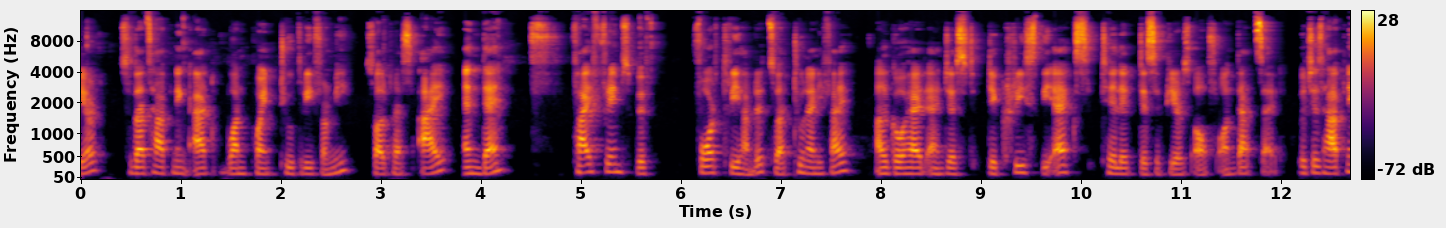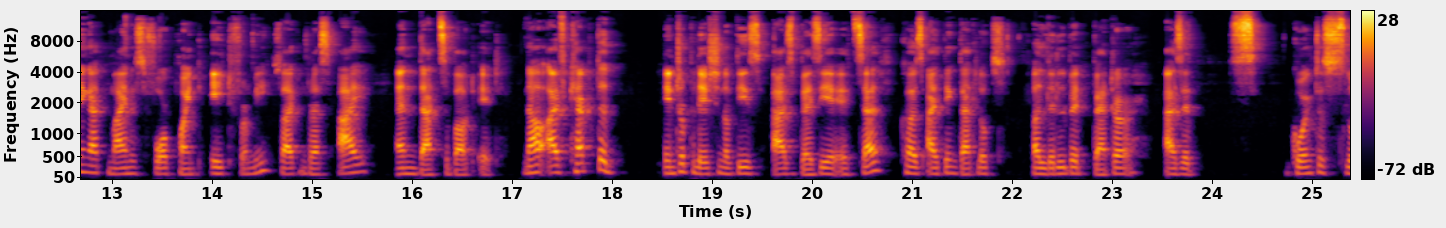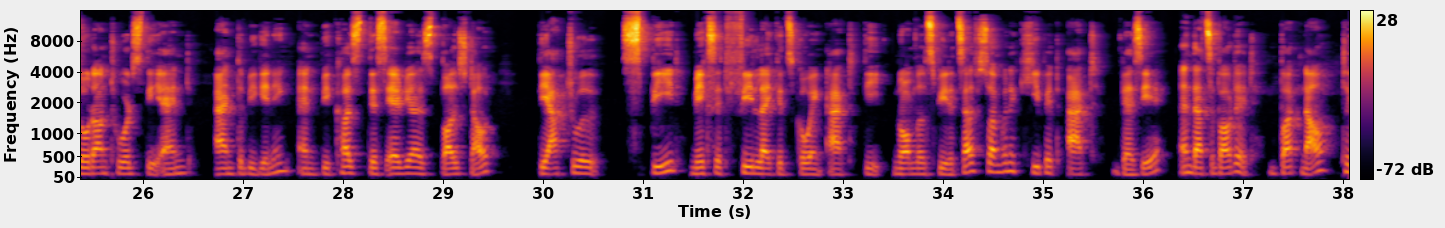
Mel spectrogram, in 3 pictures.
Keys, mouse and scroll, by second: 0.3 shift+click, 3.3 i, 3.7-4.2 scroll down 2, 4.2 middle click, 5.8 click, 7.9-13.3 shift+drag, 16.3-16.7 scroll down 3, 17.1 scroll down 2, 17.1 click, 19.8 space, 22.0 click, 24.7 space, 34.0 space, 35.9 space, 36.3 scroll down 1, 36.5 space.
